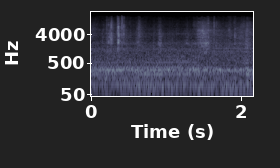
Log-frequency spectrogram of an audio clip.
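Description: Light handling sounds of a pen and small spiral notepad: a couple of quick clicks about a quarter second in and a soft rustle around a second and a half, as the pen is fitted into a metal pen clip on the notepad's edge.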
